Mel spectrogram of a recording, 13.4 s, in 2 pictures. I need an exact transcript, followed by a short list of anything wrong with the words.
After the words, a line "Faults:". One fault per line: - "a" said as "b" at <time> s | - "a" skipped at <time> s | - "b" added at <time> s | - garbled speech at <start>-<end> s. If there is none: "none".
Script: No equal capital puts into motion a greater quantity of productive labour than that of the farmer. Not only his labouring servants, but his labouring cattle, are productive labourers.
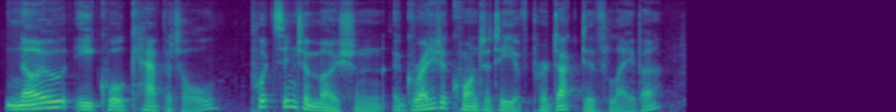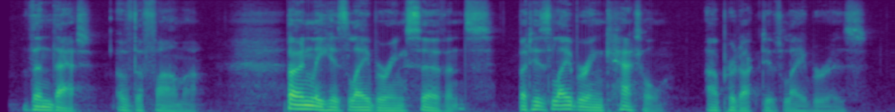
No equal capital puts into motion a greater quantity of productive labour than that of the farmer. Only his labouring servants, but his labouring cattle, are productive labourers.
Faults:
- "Not" skipped at 8.2 s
